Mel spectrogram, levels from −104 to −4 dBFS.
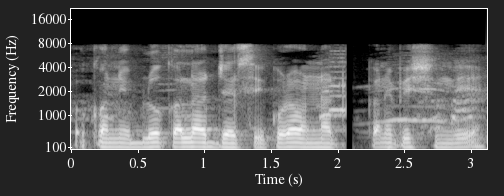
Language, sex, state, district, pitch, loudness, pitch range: Telugu, male, Andhra Pradesh, Sri Satya Sai, 120 Hz, -16 LUFS, 115-125 Hz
